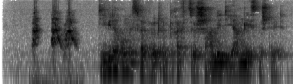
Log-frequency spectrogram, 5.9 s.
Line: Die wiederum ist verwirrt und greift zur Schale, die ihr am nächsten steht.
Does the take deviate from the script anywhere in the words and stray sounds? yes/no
yes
